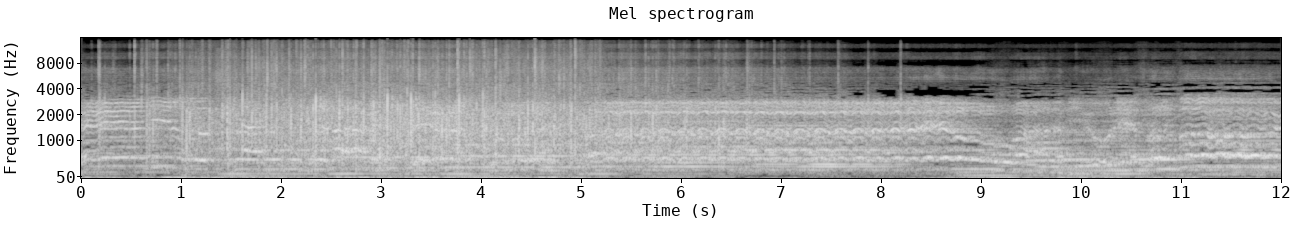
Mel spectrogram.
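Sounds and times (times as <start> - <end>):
audience applauding: 0.0 - 8.5
orchestra playing: 0.0 - 12.0.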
